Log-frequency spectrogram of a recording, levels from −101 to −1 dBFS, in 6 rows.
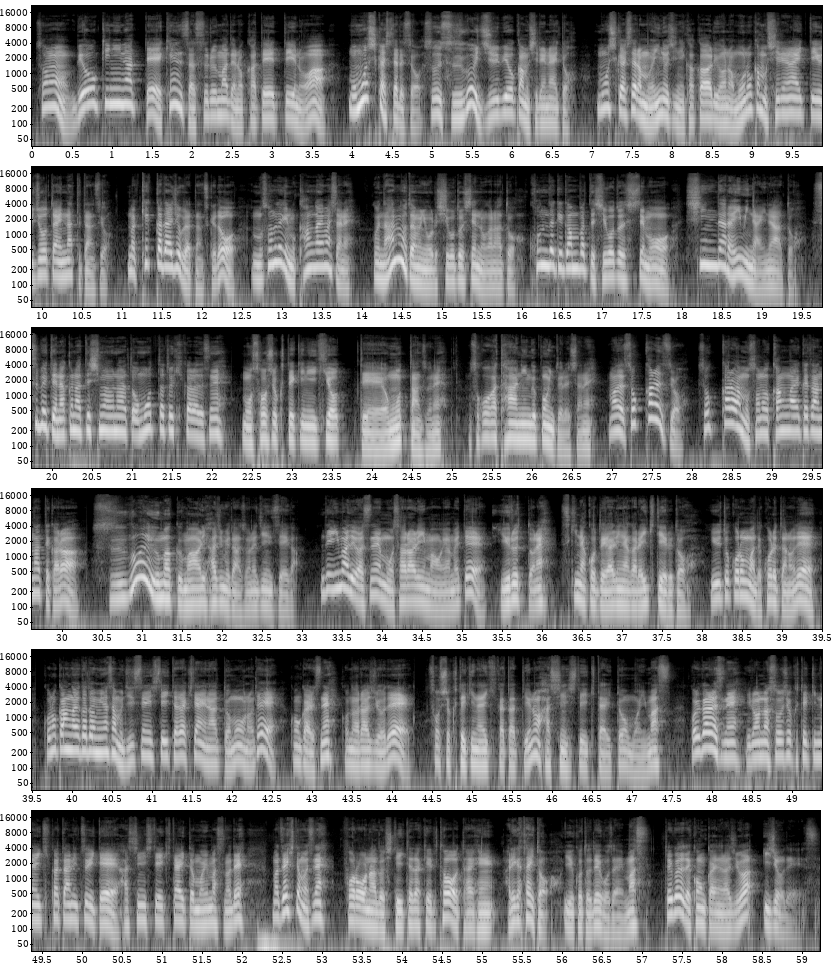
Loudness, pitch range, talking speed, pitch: -23 LUFS, 110-175 Hz, 475 characters per minute, 135 Hz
